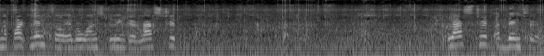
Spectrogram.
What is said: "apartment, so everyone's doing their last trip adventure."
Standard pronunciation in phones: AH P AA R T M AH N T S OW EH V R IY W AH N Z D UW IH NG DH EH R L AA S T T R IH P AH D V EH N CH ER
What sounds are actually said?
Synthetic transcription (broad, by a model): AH P AA R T M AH N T S OW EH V R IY W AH N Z D UW IH NG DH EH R L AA S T T R IH P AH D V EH N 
